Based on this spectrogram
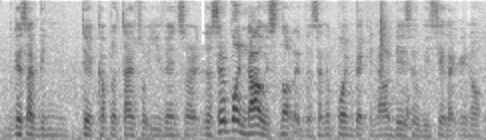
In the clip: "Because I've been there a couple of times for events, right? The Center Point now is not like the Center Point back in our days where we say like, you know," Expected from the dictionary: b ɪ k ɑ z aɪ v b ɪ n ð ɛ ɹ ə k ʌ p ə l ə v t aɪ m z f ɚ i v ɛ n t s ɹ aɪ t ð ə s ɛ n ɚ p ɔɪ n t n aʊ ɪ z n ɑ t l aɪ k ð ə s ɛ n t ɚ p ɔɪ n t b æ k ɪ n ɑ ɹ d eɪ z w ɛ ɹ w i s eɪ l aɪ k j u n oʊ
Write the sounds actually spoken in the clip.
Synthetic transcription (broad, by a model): b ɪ k ɑ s aɪ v b ɪ n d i ə k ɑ p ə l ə f t aɪ m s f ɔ i v ɛ n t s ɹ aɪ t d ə s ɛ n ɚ p ɔɪ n n aʊ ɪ s n ɑ t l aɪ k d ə s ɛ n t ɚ p ɔɪ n b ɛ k ɪ n ɑ w d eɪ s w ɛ w i s eɪ l aɪ k j u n oʊ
